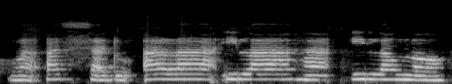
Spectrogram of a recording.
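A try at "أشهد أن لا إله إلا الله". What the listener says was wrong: Diawali dengan huruf alif. Bukan wa, tapi alif. Diawali alif.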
